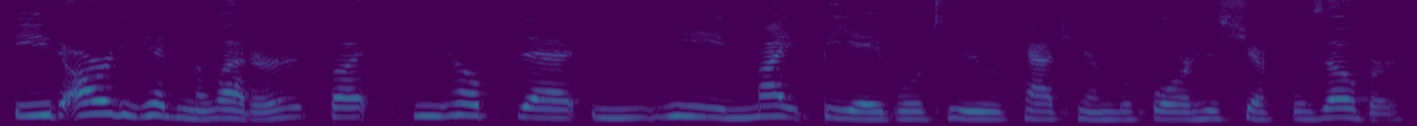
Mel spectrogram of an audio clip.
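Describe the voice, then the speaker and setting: A woman reads a story aloud. Her voice sits at a middle pitch, and she delivers the prose as an amateur storyteller would when sharing written fiction. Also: steady tone, moderate pace, dark tone, rough recording. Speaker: narrator reading own fan fiction aloud.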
